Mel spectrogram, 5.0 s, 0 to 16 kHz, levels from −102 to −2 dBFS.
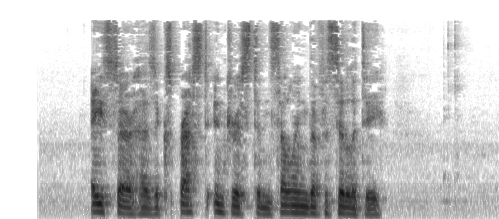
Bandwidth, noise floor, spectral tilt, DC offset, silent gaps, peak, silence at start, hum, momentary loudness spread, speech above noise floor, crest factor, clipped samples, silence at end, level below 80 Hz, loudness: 11.5 kHz; -62 dBFS; -4.5 dB/octave; under 0.1%; none; -2 dBFS; 0.9 s; none; 5 LU; 42 dB; 20 dB; under 0.1%; 1.2 s; -48 dBFS; -20 LUFS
